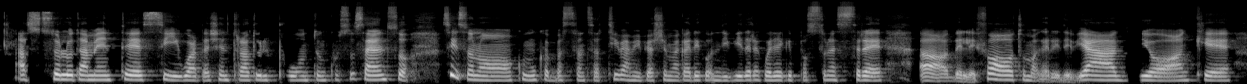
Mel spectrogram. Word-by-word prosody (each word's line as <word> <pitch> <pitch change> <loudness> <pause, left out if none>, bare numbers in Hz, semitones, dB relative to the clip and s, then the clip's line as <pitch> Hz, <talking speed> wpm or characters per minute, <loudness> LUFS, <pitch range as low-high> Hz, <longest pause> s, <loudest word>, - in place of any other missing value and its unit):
Assolutamente 210 -2 +3
sì. 210 -1 -1
Guarda, 190 -1 0
hai - - -3
centrato 205 0 -2
il 200 -1 -3
punto 195 +1 -5
in 195 - -5
questo 210 +4 -10
senso. 220 -2 +3 0.3
Sì, 435 -6 +4
sono 195 -3 0
comunque 210 0 -4
abbastanza 190 0 -9
attiva. 220 +4 -4
Mi 190 -1 -5
piace, 185 +3 -5
magari, 195 0 -3
condividere 195 +1 -2
quelle 195 -1 0
che 200 0 -5
possono 195 +2 -8
essere, 200 -2 +1 0.3
uhm, - - +2
delle - - -3
foto, 215 -4 +2
magari 175 -4 -4
dei - - -4
viaggi 200 -2 +3
o 190 - +2
anche, 185 0 0
200 Hz, 150 wpm, -21 LUFS, 190-210 Hz, 0.3 s, Sì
